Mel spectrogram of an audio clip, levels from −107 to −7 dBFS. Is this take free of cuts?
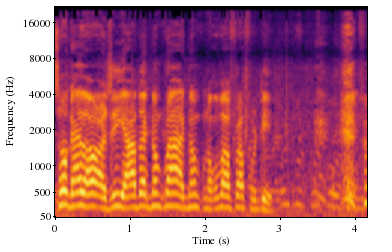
yes; 0 cuts

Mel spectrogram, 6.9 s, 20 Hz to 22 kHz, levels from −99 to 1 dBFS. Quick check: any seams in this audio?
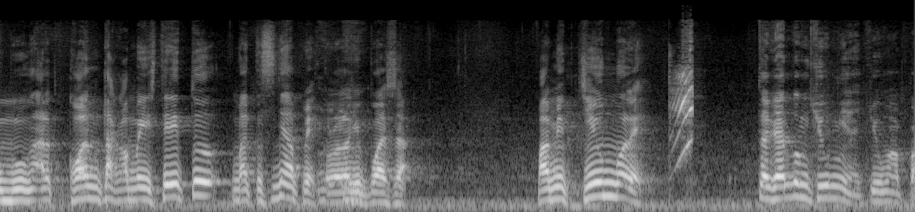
no; 0 cuts

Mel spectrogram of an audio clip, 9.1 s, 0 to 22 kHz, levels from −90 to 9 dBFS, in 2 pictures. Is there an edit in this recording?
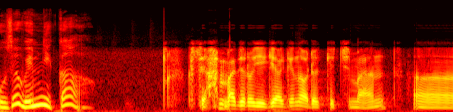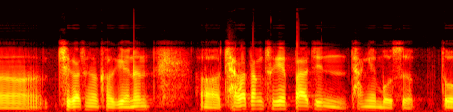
yes; 1 cut; at 7.2 s

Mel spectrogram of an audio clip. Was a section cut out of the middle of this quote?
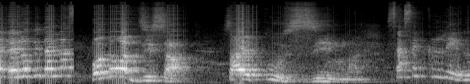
no; 0 cuts

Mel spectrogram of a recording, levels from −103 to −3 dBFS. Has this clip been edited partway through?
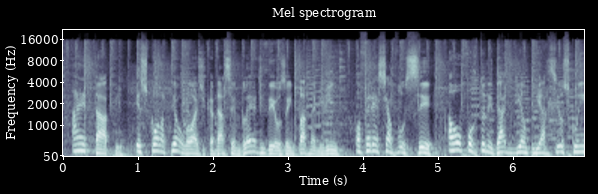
no; 0 cuts

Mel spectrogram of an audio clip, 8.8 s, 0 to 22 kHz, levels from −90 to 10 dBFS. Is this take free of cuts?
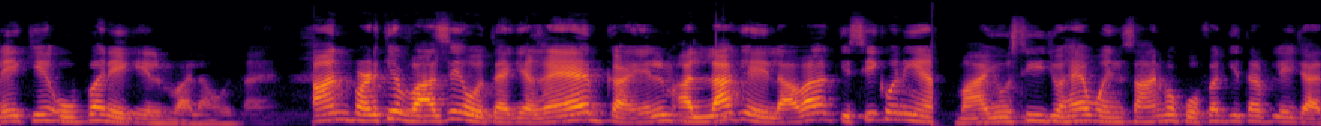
no; 2 cuts; at 2.1 s, 6.2 s

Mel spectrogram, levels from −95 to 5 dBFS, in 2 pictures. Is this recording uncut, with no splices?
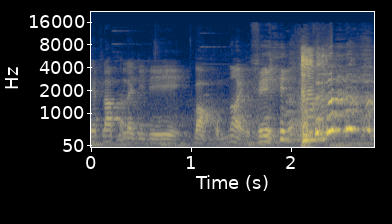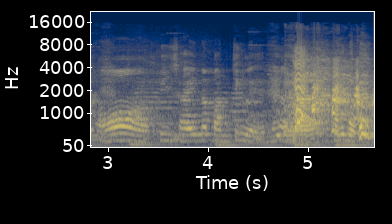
no; 1 cut; at 2.9 s

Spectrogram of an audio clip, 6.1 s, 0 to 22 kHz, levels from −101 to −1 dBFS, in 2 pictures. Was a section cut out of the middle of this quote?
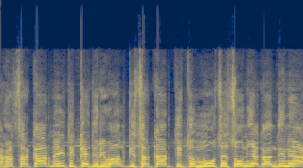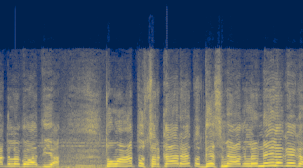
no; 0 cuts

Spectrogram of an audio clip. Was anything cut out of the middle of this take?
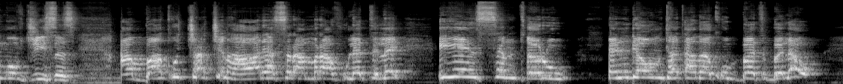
no; 0 cuts

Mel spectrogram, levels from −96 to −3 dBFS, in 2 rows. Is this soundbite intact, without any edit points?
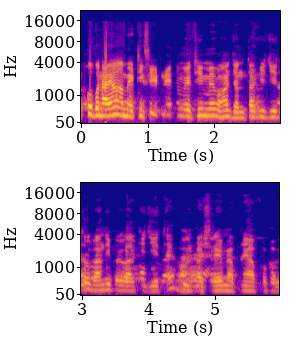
no; 1 cut; at 1.5 s

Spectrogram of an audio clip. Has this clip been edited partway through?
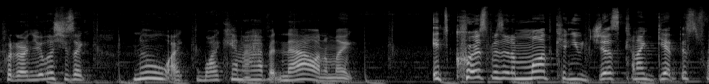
no; 0 cuts

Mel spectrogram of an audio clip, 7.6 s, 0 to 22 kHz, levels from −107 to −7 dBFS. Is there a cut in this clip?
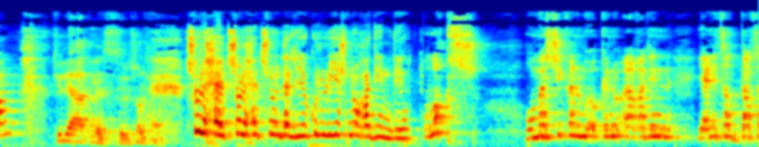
yes; 1 cut; at 4.3 s

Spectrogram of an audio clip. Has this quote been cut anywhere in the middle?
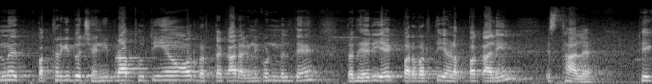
no; 0 cuts

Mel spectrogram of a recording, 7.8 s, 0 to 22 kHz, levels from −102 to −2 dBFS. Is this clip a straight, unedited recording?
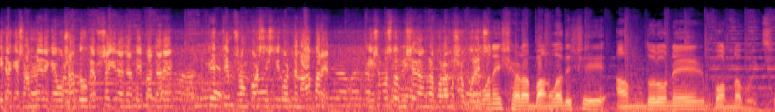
no; 1 cut; at 4.9 s

